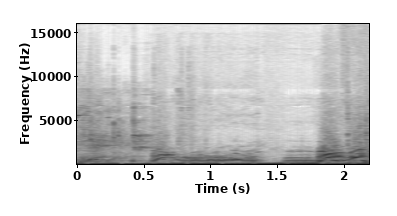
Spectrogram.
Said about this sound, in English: a massive mangy dog appears and sprints down the hall, charging at Dexter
